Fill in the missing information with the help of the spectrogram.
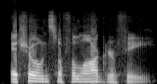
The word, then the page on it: Echoencephalography: American English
